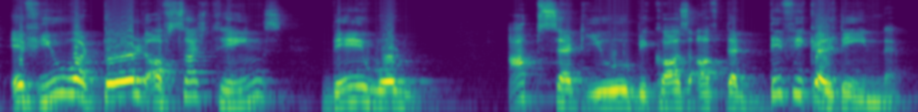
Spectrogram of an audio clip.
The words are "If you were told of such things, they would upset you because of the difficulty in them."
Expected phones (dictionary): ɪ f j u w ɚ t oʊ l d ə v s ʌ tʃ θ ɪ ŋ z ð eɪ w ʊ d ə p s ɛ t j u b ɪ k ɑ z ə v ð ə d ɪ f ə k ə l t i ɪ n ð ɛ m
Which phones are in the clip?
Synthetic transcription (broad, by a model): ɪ f j u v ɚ t oʊ l d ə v s ʌ tʃ t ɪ ŋ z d eɪ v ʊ d ə p s ɛ t j u b ɪ k ɑ z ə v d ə d ɪ f ə k ə l t i ɪ n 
